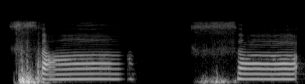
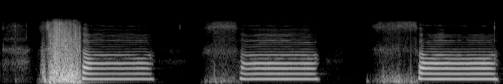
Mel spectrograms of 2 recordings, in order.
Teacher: सा एक नरम और लाइट लेटर है इसमें हमस पाया जाता है हमस क्या होता है हमस होता है जिसमें थोड़ी सी आवाज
